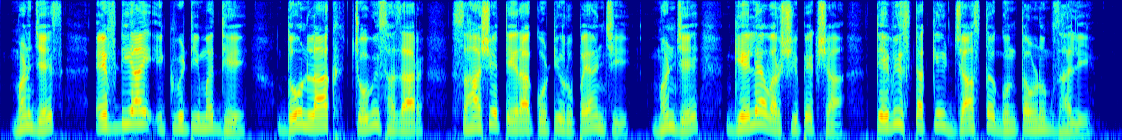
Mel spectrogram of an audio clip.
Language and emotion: Marathi, neutral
